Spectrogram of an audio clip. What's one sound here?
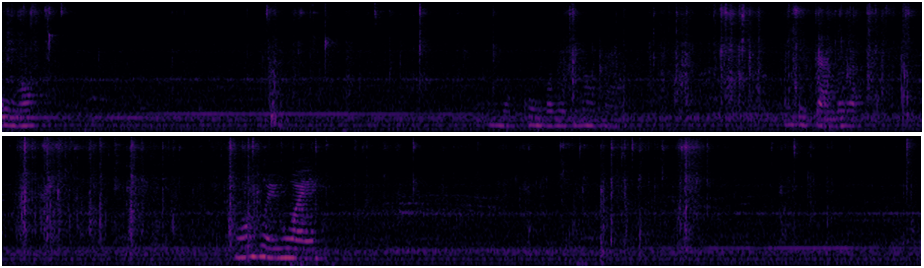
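Foil crinkles and rustles.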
